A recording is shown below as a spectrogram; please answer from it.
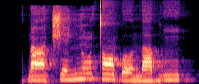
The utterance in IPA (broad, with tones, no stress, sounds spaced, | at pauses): ɗ ã˨ t͡ʃ e˧ ɲ ũ˦ t ɔ̃˦ ɓ o˨ n a˨ b ĩ˦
